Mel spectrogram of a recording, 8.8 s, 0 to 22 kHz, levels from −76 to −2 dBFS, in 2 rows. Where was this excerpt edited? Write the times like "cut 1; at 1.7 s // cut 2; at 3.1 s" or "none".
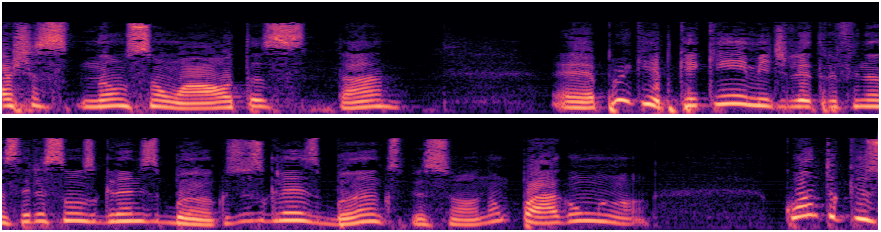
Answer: none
